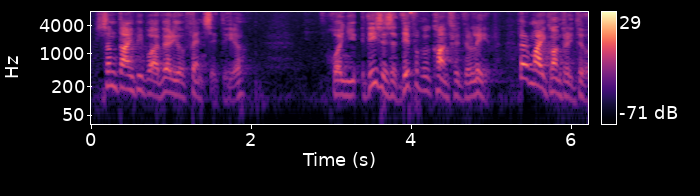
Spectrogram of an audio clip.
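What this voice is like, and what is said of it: Latino accent. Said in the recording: “somebody heard my accent and turned around and said, oh, you are the Latino preacher.”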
